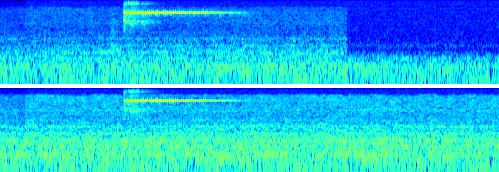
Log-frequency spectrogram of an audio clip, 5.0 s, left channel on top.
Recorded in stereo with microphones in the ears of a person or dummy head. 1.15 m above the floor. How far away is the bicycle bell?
About 9.5 m.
